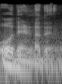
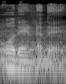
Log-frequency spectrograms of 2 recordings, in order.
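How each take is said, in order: No difference in how they are said.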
